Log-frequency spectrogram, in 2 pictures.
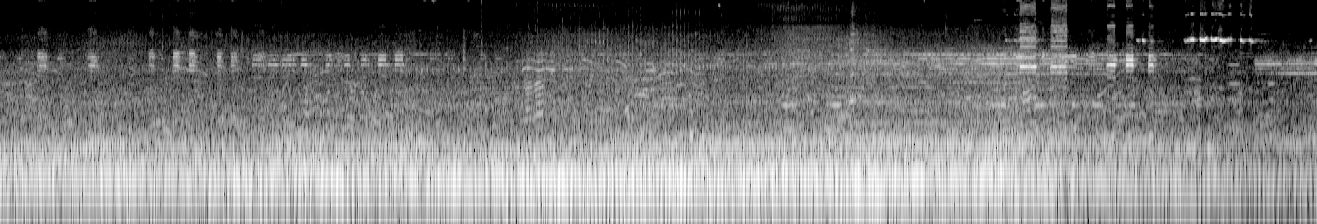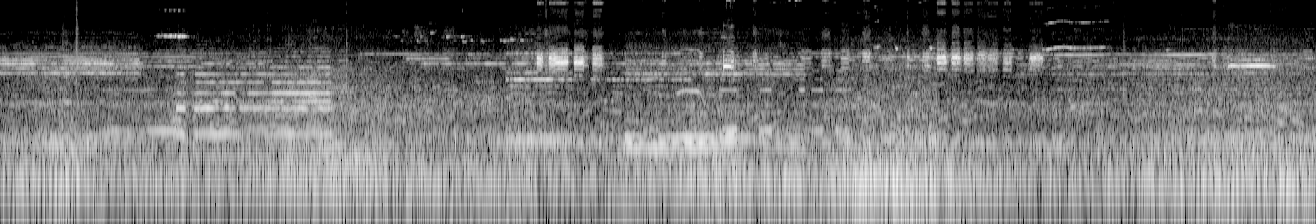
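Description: Slow, crowded street traffic: car and scooter engines running in a steady low rumble, with car horns honking in repeated toots, mostly in the second half, over voices of the crowd.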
